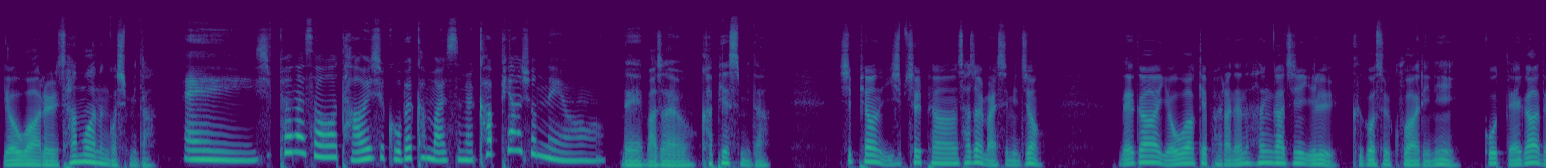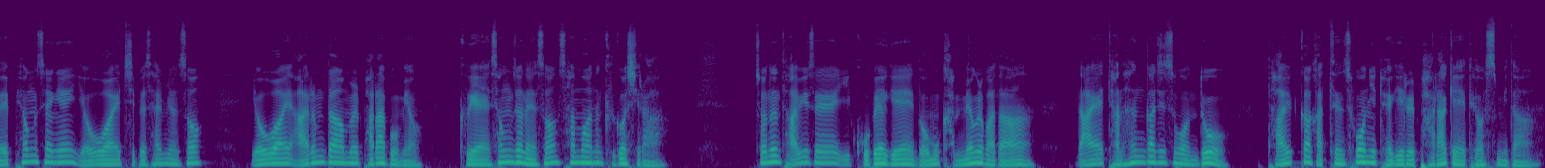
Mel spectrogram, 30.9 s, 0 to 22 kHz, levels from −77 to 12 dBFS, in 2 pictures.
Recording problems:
none

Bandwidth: 14.5 kHz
